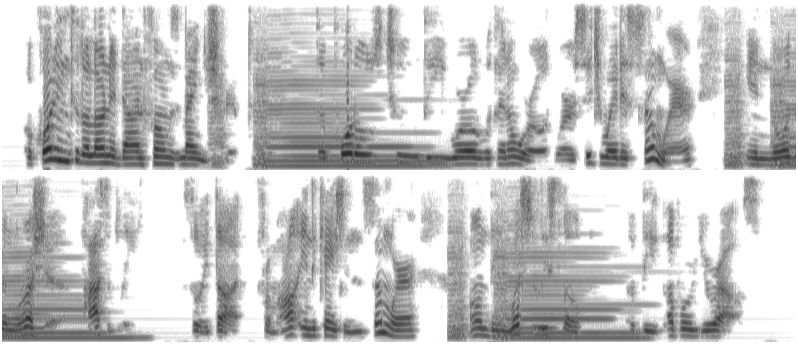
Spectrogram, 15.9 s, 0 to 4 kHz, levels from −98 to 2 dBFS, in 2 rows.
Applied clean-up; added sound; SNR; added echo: classical method Wiener filter.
